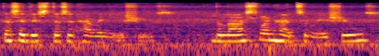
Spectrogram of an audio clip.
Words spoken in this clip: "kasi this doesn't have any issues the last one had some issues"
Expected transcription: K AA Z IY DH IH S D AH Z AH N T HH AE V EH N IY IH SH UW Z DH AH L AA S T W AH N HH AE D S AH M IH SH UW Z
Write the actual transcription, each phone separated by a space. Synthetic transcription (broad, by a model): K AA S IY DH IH S D AH Z AH N T HH AE V EH N IY IH SH UW Z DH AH L AA S T W AH N HH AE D S AH M IH SH UW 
